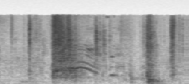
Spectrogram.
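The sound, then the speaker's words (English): A shoulder shoves against a door of a filthy house until it is forced open, giving dull heavy thuds. A person's voice sounds between the impacts. “pushes on the door with his shoulder and manages to break in”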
